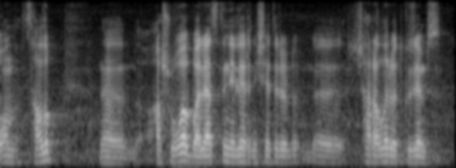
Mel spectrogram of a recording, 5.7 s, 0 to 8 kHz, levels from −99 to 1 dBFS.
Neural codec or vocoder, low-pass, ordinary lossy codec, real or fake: none; none; none; real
